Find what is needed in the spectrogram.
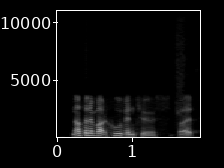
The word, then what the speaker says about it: Juventus: It's Juventus.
